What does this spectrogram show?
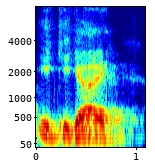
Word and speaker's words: Ikigai: It is, though, pronounced Ikigai.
